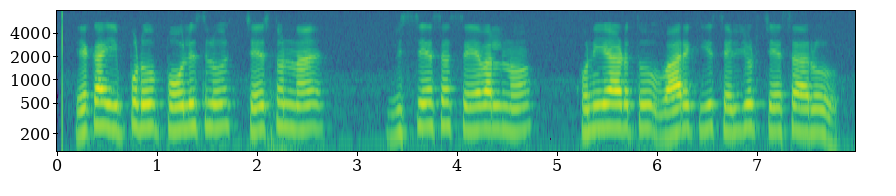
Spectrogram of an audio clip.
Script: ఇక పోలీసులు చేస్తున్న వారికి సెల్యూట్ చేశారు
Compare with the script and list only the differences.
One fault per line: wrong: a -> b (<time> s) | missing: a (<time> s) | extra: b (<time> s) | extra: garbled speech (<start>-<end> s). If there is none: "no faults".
extra: ఇప్పుడు (0.6 s)
extra: విశేష సేవలను కొనియాడుతూ (3.3 s)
